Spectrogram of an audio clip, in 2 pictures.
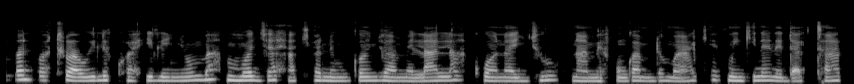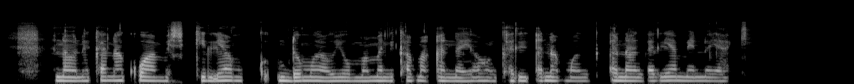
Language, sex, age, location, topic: Swahili, female, 25-35, Nakuru, health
